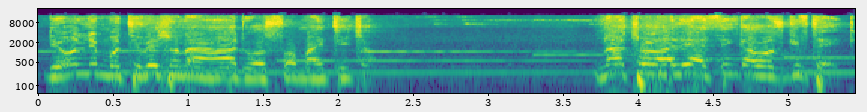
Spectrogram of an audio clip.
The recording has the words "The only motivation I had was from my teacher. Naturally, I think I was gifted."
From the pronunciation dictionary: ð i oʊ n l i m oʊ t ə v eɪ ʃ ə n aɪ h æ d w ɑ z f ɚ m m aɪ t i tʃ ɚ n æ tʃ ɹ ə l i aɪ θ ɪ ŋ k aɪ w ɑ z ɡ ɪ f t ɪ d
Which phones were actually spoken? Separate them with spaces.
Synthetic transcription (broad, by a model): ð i oʊ n l i m oʊ t ə v eɪ ʃ ə n aɪ h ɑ d w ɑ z f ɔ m m aɪ t i tʃ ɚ n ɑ tʃ ɹ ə l i aɪ θ ɪ ŋ k aɪ w ɑ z ɡ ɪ f t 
